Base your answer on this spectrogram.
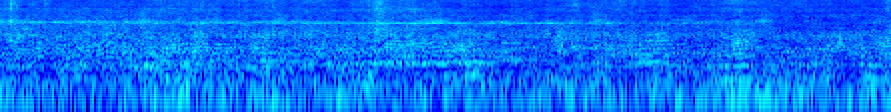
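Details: European honey bees nesting in a hole in a tree trunk at Costanera Sur Ecological Reserve, recorded from ten centimetres away: a dense, steady swarm hum with overlapping wingbeat drones and faint higher whines drifting through.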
